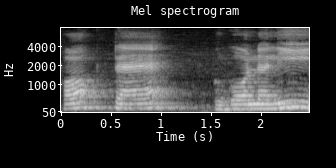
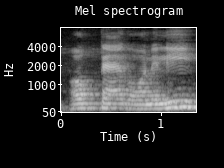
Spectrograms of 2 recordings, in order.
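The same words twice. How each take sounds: First: Octagonally drawn out syllable by syllable, very slow; slow teaching pronunciation of octagonally. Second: Said in the usual way. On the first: Shown as a demonstration. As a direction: spell out octagonally slowly for learners. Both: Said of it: "एक बार उच्चारण कर लीजिए".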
